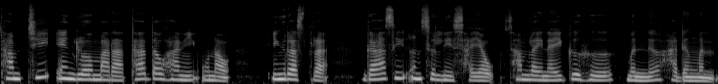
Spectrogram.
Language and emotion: Bodo, neutral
